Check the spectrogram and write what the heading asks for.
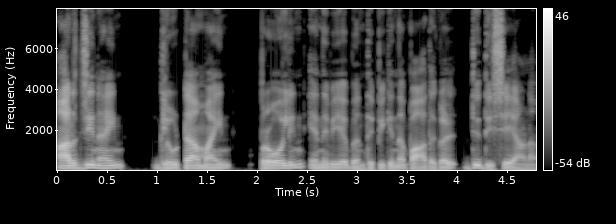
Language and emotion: Malayalam, neutral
